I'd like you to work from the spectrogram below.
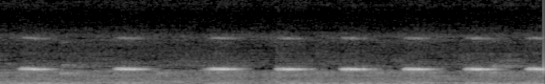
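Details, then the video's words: Inhambu-guaçu, or brown tinamou, singing its longer song: a run of loud, pure, level whistles repeated about every half second, steady in pitch, with soft background noise between the notes. "E essa espécie tem um canto mais longo, né, e mais característico. Vamos ouvir o canto do Inambu Iguaçu. Olha"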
